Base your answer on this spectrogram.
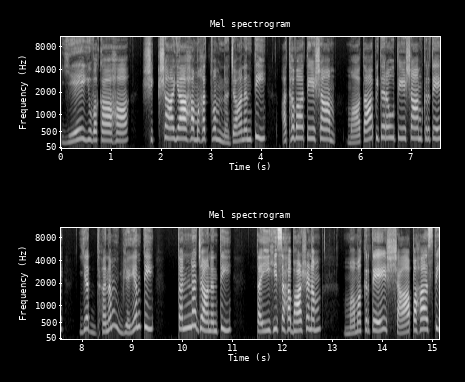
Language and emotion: Sanskrit, disgusted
